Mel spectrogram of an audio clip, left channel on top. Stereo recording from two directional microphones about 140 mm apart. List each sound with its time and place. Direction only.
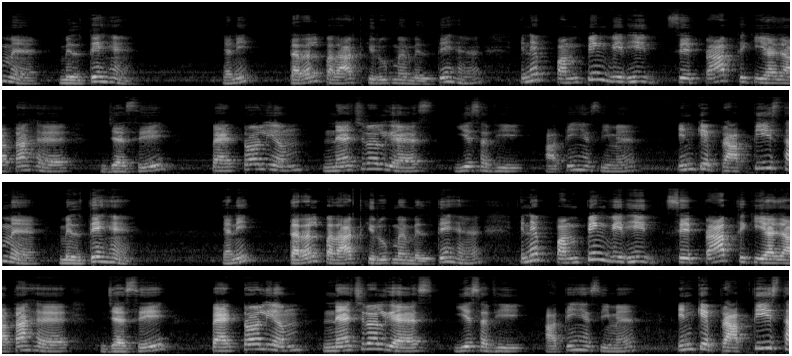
0.0 s a woman's voice: 35° right (ahead or behind)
